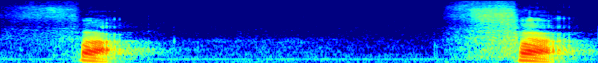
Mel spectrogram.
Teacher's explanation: ujung gigi seri atas bertemu bibir bawah bagian dalam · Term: huruf Fa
